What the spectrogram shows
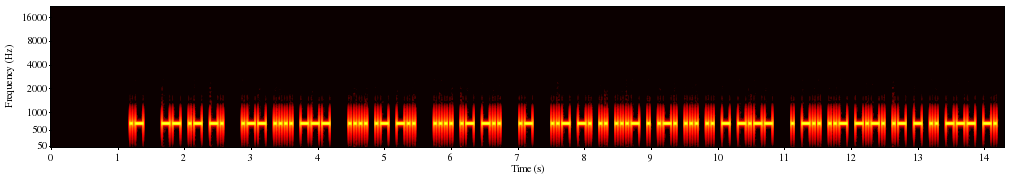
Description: Morse code, heard as a keyed tone, about 30 wpm, 700 Hz. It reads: A MAN WHO HAD HAD A UNIVERSITY EDUCATION
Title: Sentences from Top 1000 Words - Review Part 6 - 30wpm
